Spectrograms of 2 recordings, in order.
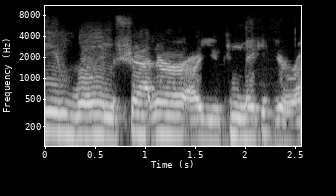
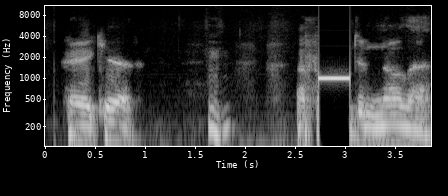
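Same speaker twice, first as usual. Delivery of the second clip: low, swooping put-on movie-star voice; 4 semitones lower than usual. Retelling what one actor said to another: Harrison Ford impression. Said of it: "like Harrison Ford".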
